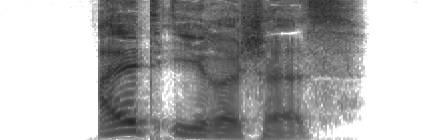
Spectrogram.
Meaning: strong/mixed nominative/accusative neuter singular of altirisch
- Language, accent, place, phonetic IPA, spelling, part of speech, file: German, Germany, Berlin, [ˈaltˌʔiːʁɪʃəs], altirisches, adjective, De-altirisches.ogg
